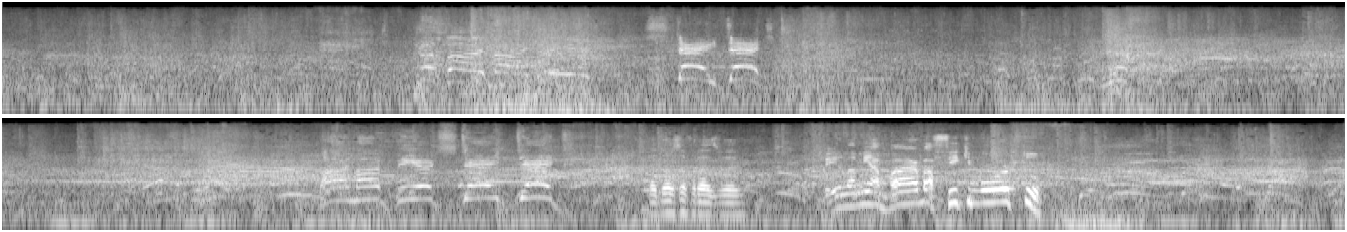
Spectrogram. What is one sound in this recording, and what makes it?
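Battle noise of clashing weapons and a crowd of fighters rumbles throughout.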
